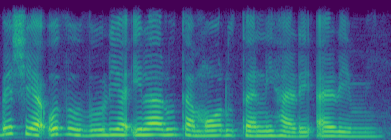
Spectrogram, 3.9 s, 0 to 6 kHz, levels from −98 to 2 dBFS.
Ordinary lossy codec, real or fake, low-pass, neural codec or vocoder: Opus, 64 kbps; real; 5.4 kHz; none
